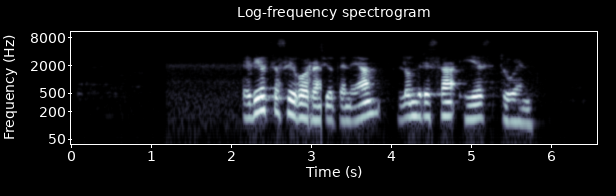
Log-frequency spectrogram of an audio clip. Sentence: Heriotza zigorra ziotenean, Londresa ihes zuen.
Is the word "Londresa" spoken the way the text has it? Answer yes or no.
yes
